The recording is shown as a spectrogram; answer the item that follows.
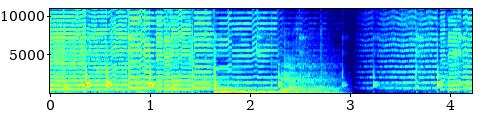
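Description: Karo keyboard (kibot) music: a melody over a held drone note, with bass notes entering in the middle. It fades out to silence about three seconds in, then comes back up.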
